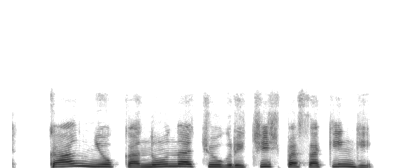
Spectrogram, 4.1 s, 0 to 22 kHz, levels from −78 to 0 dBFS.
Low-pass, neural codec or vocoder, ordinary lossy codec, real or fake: 9.9 kHz; none; Opus, 24 kbps; real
